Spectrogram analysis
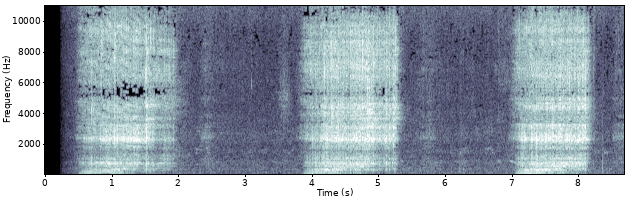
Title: MY SEXY MAN SNORING LOUD AS HELL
